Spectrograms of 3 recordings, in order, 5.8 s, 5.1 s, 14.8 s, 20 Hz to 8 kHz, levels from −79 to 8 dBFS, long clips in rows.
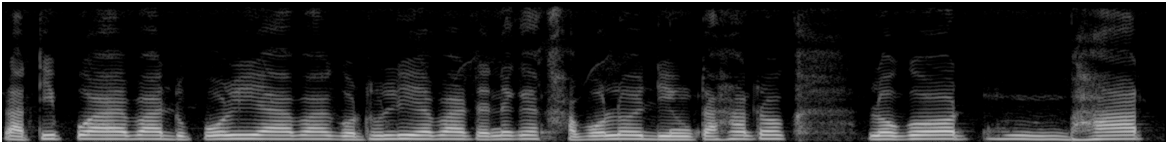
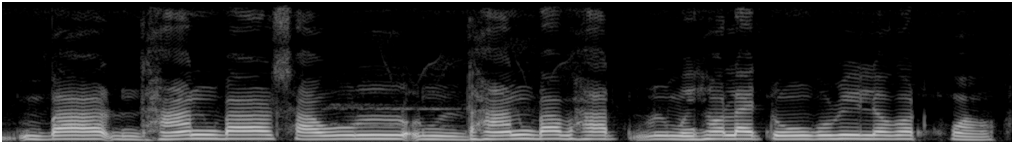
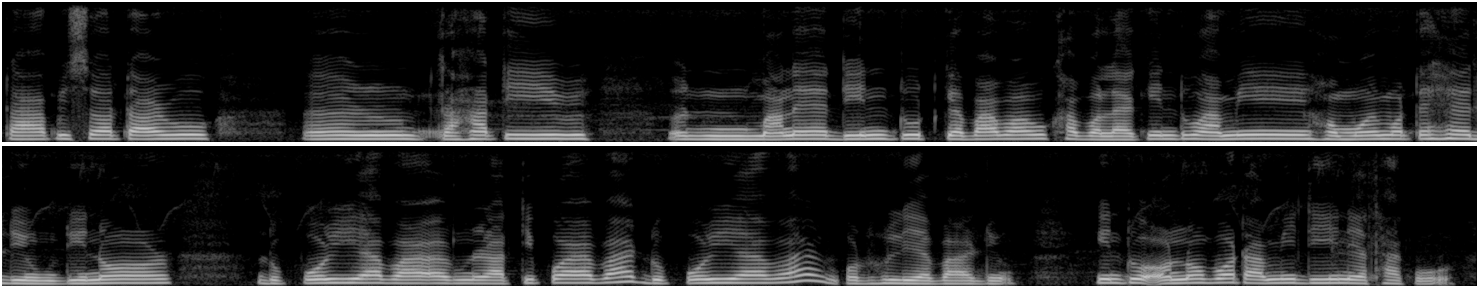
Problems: none marked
